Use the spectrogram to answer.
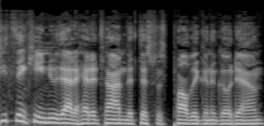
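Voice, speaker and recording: A man talks with an American accent. The sound is dry and close with no echo, on a very clean recording with a silent background. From Los Angeles, California. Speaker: spine surgeon, co-host. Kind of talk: casual chat.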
